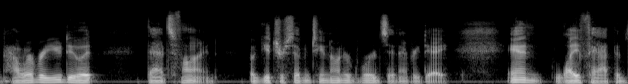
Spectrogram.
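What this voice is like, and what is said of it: Lower than usual, unwell voice. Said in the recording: “my voice is a little bit lower than usual ... I'm a little bit sicker than usual”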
